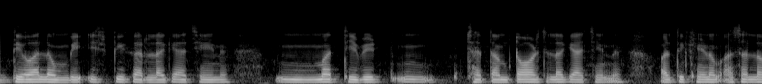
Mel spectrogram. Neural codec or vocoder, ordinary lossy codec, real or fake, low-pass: codec, 16 kHz, 16 kbps, FunCodec, trained on Chinese and English, 50 frames a second; none; fake; 7.2 kHz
